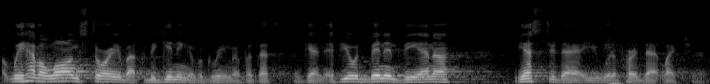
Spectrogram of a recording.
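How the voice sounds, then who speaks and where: An older man, a guest lecturer, answering audience questions in a relaxed, hesitant way with many pauses. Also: on the low side, gravelly, muffled recording. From United States. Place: large frescoed hall, indoors. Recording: long hall reverb.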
